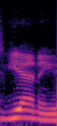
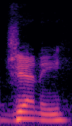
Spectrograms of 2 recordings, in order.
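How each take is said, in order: First: The name begins with a Y sound. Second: The name begins with a J sound. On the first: "that's how you pronounce that name" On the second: "even though it looks like Jenny"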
